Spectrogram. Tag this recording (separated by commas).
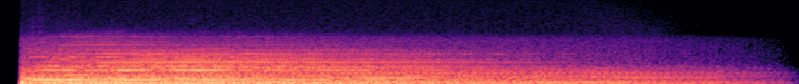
Musical instrument, Percussion, Gong, Music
